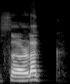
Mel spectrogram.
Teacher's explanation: सड़क जीभ ऊपर जा रही है और तुरंत फिर नीचे आ रही है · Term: उत्क्षिप्त व्यंजन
